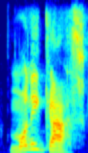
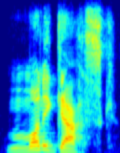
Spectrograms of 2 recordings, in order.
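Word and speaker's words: Monégasque: Monegasque is how it's pronounced. Monegasque.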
